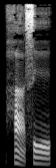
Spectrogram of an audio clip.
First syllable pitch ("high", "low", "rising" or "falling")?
falling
